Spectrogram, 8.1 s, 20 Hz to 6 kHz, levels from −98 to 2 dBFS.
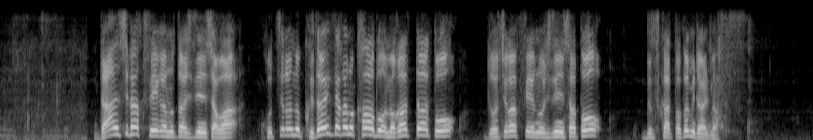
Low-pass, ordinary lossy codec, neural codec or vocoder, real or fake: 5.4 kHz; none; codec, 24 kHz, 6 kbps, HILCodec; fake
